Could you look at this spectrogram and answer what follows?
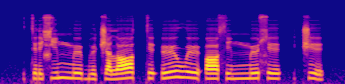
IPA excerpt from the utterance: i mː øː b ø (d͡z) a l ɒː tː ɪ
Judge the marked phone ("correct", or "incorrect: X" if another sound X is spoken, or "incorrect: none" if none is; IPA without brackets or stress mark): incorrect: t͡ʃ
